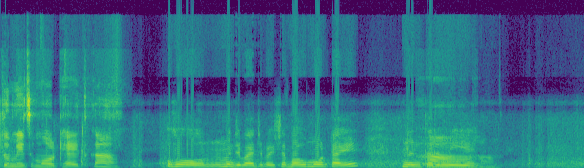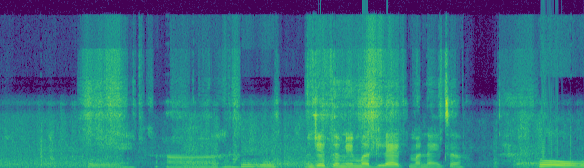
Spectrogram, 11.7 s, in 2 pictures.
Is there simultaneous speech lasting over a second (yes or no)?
no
